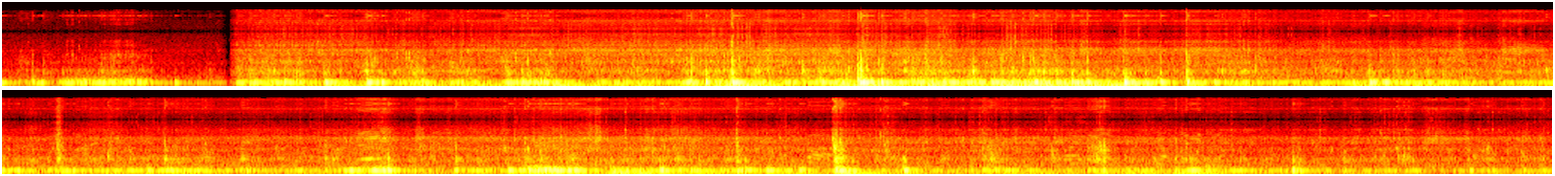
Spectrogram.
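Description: Wind buffeting the microphone and water rushing along the hull of a Thistle dinghy under sail, a steady rumbling wash that swells and eases, with a few sharp knocks.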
